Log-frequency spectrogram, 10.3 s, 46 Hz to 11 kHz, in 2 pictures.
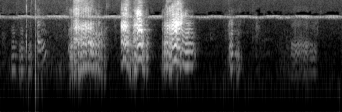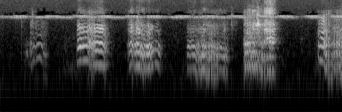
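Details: Grumpy growls and whiny yelps come from Zada, a 7-week-old blind Chihuahua puppy with hydrocephalus, rescued in Fort Worth, Texas. Loud harsh bursts come first, then quieter quavering grumbles roughly every second, over a faint constant high hum.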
